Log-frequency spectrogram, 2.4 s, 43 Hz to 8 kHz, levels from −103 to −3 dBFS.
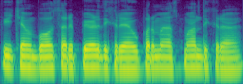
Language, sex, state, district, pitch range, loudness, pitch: Hindi, male, Jharkhand, Garhwa, 115-120 Hz, -16 LUFS, 120 Hz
